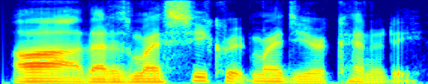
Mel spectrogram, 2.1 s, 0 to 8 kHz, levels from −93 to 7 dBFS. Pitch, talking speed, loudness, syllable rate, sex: 100 Hz, 225 wpm, -20 LUFS, 5.5 syllables/s, male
